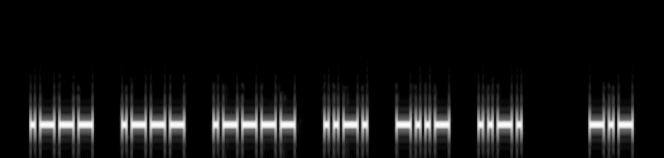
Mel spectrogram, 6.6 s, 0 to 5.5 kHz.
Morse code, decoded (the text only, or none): JJ1FXF K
